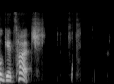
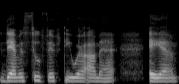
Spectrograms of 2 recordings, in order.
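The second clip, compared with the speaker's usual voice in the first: ordinary delivery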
